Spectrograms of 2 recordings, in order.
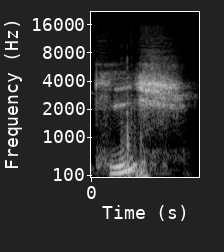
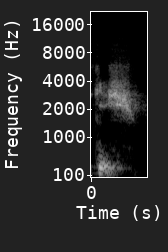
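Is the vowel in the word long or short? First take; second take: long; short. First: The vowel is drawn out long. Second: The vowel is kept short. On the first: This is the English pronunciation. "As in English it's quiche" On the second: This is the French pronunciation. "but in French it's quiche. So the the it's more short"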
